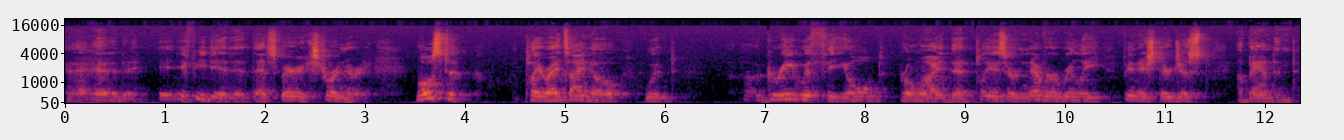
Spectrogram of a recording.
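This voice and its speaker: At a fairly high pitch, a man speaks at a moderate pace with ordinary pitch variation, long, frequent pauses and audible room echo. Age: 70s. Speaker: playwright. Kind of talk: casual interview chat. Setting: studio.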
